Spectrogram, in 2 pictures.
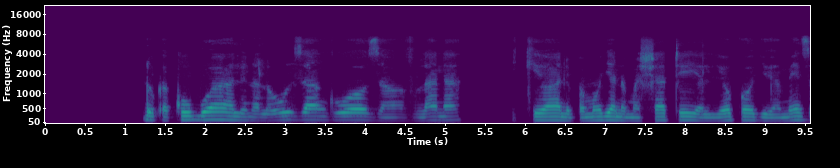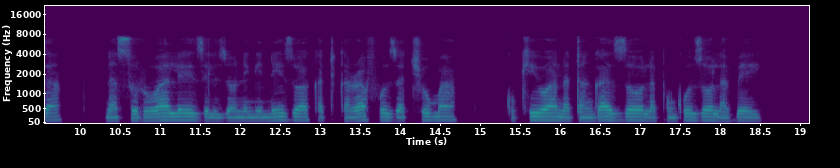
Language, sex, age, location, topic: Swahili, male, 25-35, Dar es Salaam, finance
